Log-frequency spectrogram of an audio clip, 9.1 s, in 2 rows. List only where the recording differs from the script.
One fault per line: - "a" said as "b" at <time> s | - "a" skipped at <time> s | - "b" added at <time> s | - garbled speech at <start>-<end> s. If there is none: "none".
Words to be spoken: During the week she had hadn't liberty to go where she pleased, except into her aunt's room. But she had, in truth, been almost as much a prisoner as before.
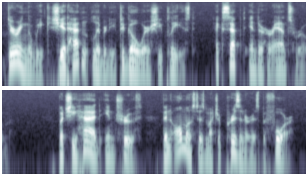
none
